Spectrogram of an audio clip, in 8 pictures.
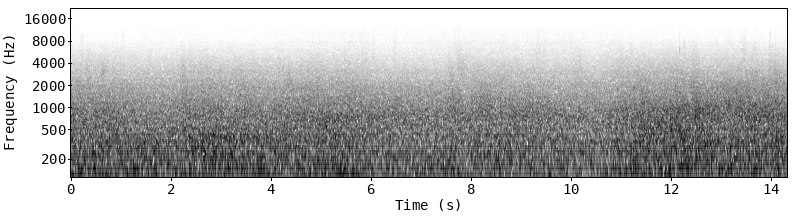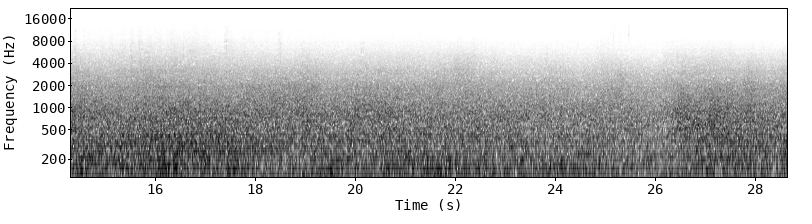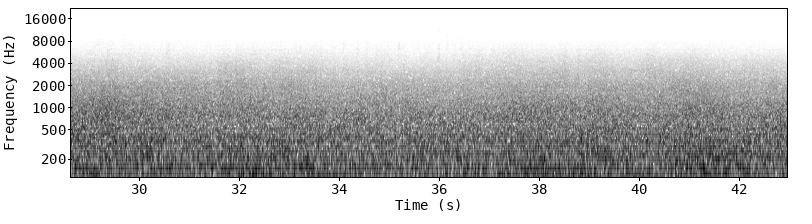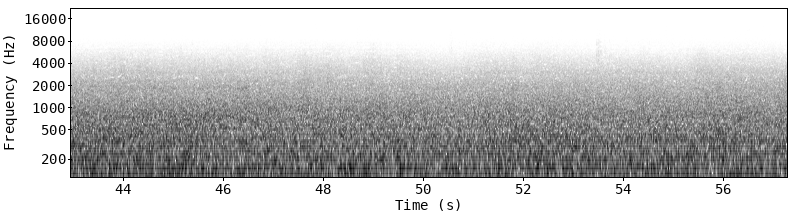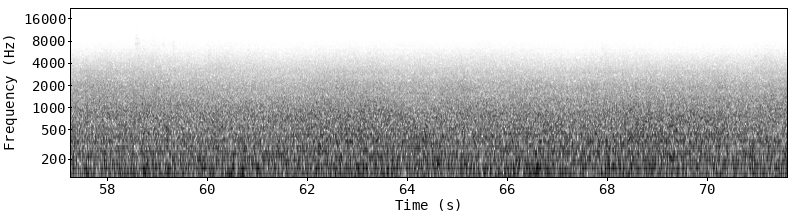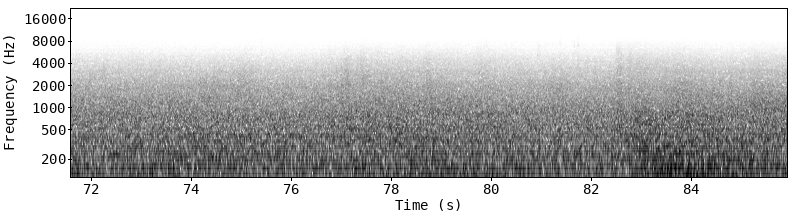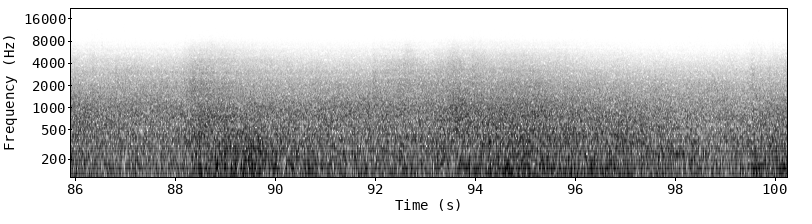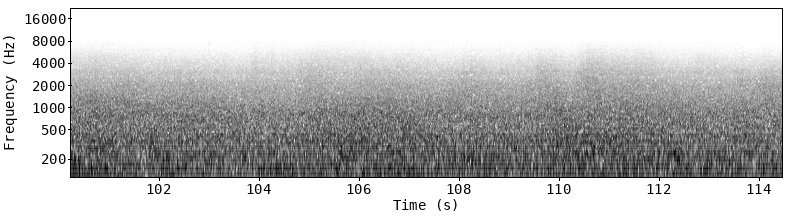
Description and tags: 4ch-surround, wide angle field recording of the seaside at Warnemünde on the German Baltic Riviera.
Recording was conducted in October 2013 on a hotel balcony approx. 100m away from and 20m above the shoreline.
Recorded with a Zoom H2, these are the FRONT channels, mics set to 90° dispersion.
